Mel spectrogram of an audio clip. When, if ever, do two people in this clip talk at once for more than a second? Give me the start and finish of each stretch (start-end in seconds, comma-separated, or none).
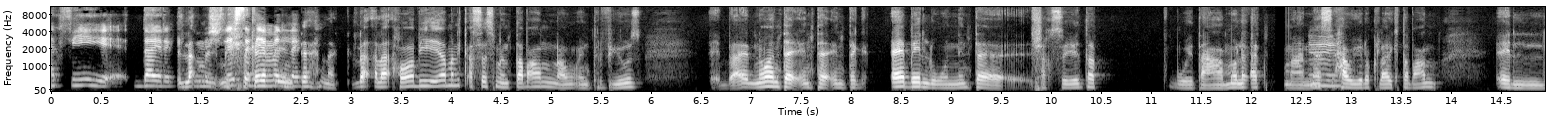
1.2-2.7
